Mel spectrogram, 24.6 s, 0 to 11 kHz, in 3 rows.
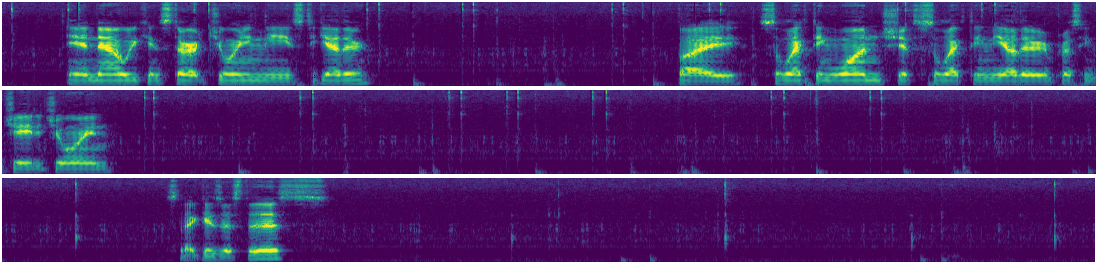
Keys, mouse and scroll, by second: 1.3 j, 3.1 j, 5.1 j, 7.1 j, 8.2 middle click, 10.4 j, 12.3 j, 14.4 j, 15.3 Tab, 15.4-16.5 middle drag, 20.1 Tab, 22.3 Tab, 24.0 Tab.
